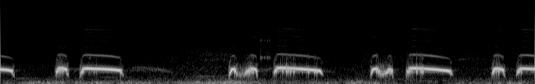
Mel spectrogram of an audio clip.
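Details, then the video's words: Young spotted dove taken into the forest for the first time as part of its training, cooing steadily. Clipped double notes are followed by long, smooth, slightly falling coos in a repeating pattern against quiet surroundings. "ฝึกนกเขาใหญ่ ออกป่าครั้งแรก"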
